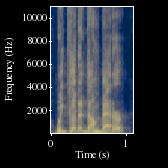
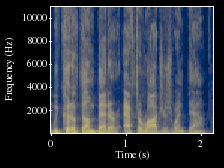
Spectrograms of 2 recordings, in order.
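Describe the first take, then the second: First: Incredulous echo. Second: Said in the usual way. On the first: Real, not acted. Radio host mocking the coach's quote, incredulous rising echo. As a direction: throw the quote back with a rising, disbelieving lift. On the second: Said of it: "the Salah said".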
